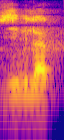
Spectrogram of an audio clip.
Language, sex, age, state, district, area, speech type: Assamese, male, 60+, Assam, Lakhimpur, rural, spontaneous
